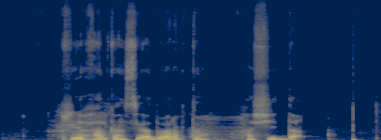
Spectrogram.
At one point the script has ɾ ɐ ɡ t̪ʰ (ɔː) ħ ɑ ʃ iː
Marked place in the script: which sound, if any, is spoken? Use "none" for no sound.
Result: ɔ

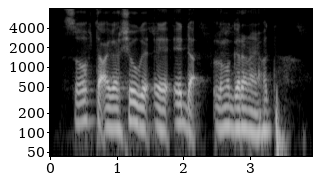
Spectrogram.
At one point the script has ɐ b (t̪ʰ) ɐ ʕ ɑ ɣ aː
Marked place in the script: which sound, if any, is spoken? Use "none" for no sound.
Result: t̪ʰ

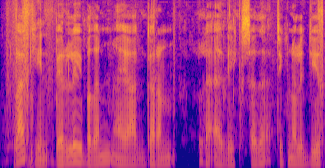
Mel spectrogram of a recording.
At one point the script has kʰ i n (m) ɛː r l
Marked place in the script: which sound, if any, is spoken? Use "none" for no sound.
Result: b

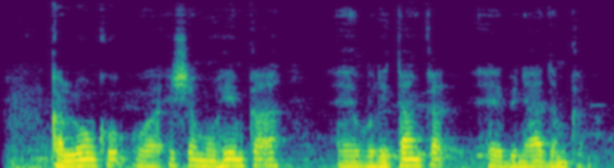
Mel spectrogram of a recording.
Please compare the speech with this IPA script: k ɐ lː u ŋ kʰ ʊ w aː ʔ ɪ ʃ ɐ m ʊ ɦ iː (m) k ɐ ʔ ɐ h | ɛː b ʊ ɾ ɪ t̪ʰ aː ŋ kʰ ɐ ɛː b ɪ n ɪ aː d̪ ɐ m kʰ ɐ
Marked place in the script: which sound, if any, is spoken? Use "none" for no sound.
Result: m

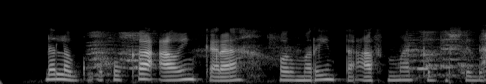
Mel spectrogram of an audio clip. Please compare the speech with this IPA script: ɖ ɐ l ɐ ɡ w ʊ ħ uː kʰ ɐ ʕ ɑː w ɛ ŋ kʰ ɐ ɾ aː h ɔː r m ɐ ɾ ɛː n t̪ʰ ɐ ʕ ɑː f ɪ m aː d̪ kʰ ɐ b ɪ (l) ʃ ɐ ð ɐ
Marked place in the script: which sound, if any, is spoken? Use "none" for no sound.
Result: l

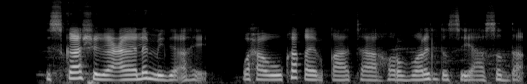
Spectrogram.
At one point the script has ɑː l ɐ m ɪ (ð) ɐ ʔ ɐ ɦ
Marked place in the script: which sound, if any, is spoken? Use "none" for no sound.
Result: ɣ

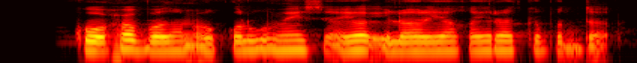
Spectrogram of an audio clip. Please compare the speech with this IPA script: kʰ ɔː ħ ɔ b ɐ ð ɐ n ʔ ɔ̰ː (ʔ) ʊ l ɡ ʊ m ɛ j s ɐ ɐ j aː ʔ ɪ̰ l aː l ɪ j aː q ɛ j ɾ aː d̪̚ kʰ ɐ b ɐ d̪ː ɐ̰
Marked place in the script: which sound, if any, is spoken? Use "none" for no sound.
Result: q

